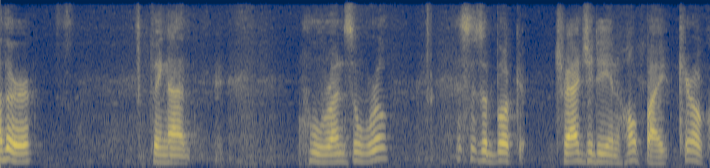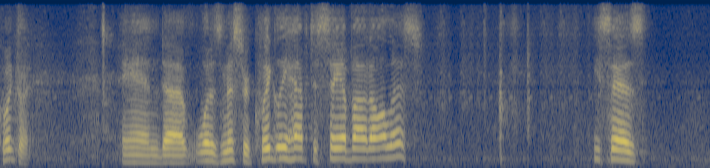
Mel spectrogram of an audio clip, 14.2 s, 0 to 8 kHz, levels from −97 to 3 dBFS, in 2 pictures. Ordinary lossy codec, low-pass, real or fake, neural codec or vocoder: Opus, 64 kbps; 7.2 kHz; fake; codec, 16 kHz, 1.1 kbps, Voila-Tokenizer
